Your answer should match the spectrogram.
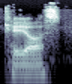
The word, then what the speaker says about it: Ceos: So Simonides of Ceos, or some people pronounce it chaos, was a guy in 546 to 468 he lived, and he was an orator and did different things.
